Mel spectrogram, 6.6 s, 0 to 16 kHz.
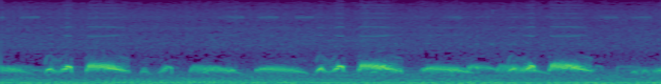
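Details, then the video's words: Spotted dove decoy from Long Đức, Trà Vinh, Vietnam, heard 22 February 2021 in its 'giọng tiểu' voice. A steady run of mellow low coos, short doubled notes alternating with longer swelling ones, with a constant low hum behind. "Ra mắt AE nước chơi mồi lỡ "Chuẩn Giọng Tiểu""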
